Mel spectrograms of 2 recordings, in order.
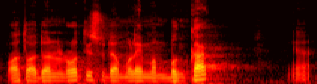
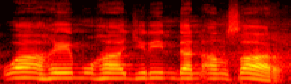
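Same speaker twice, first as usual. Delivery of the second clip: higher, louder and slow call to the crowd; loud slow proclamation; shouting out; 7 semitones higher, 7 dB louder, much slower than usual. Retold or imitated. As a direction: call out over a big crowd, stretched. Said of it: "lalu beliau teriak".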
